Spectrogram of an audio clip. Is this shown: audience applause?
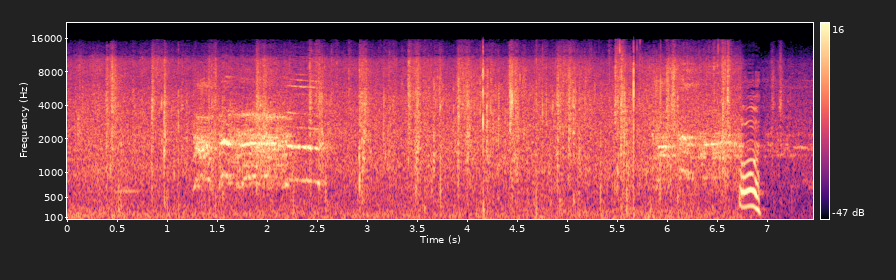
no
